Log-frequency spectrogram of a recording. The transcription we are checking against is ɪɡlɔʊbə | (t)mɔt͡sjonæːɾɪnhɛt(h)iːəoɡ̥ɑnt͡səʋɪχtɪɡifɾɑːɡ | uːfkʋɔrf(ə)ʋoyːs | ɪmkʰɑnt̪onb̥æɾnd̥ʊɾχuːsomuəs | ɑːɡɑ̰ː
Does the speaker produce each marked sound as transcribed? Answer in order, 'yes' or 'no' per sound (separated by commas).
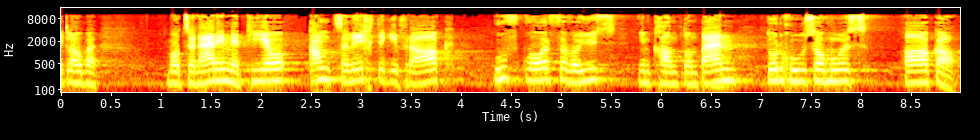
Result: yes, yes, yes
